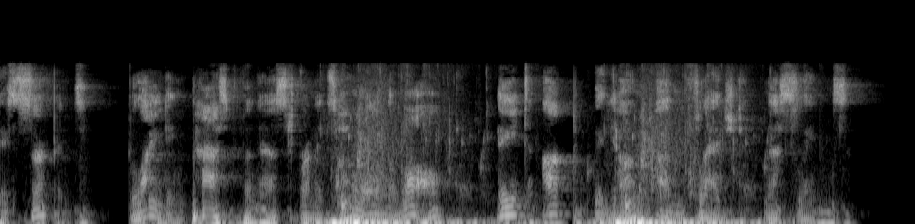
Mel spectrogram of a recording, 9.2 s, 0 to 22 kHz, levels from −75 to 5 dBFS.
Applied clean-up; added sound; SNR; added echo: none; Bathtub (filling or washing) / Water / Splash, splatter; -5 dB; none.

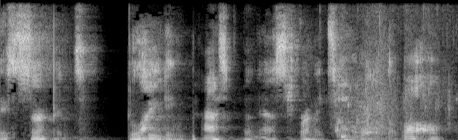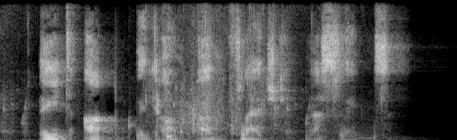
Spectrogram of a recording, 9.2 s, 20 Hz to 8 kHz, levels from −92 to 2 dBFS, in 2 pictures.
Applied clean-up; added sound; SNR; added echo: neural mask model RNNoise.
